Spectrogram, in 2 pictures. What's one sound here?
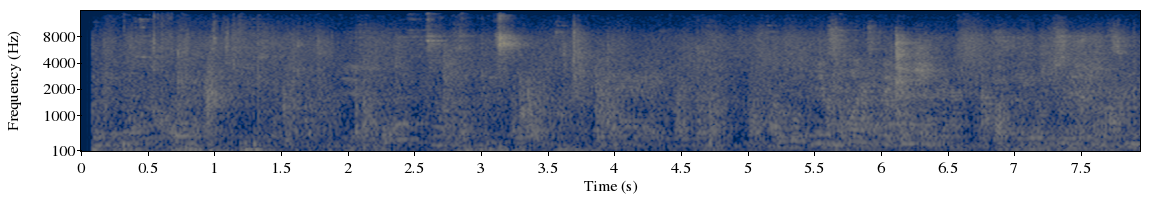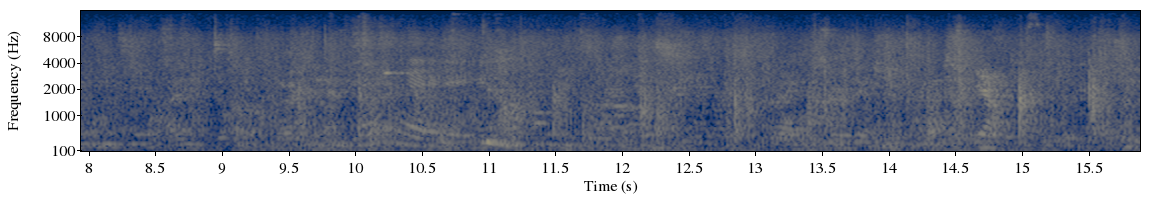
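Several men and women chat at once in a room with some echo.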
